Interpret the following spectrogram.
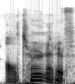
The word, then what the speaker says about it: alternative: the word alternative right alternative where do you guys think the stress is well the stress is on the ter here right so alternative right the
